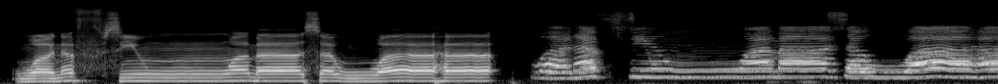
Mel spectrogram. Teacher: نفس تنوین کے بعد واو ہے تو ملائیں گے بھی اور غنہ بھی کریں گے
